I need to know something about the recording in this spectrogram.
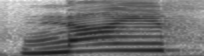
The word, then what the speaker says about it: knife: ඒ කිව්වේ K අකුරයි N අකුරයි එකට යෙදෙනකොට K අකුර අපි ශබ්ද නගන්නේ නැහැ. pronounce කරන්නේ නැහැ. අපි උදාහරණ ටිකක් බලමු. no, knife, knee, knock.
